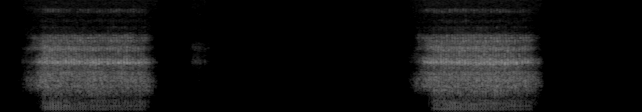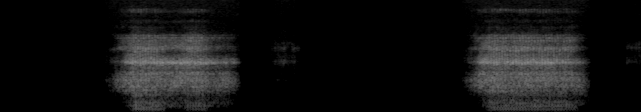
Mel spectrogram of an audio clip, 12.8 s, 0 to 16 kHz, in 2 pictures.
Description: This is a 5 1/2 minute clip of snoring.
